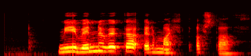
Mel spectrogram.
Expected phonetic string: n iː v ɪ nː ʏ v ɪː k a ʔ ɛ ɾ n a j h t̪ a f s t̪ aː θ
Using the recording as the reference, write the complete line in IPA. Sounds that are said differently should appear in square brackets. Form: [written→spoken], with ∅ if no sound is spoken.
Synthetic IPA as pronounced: n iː v ɪ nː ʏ v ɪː k a ʔ ɛ ɾ [n→m] a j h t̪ a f s t̪ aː θ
